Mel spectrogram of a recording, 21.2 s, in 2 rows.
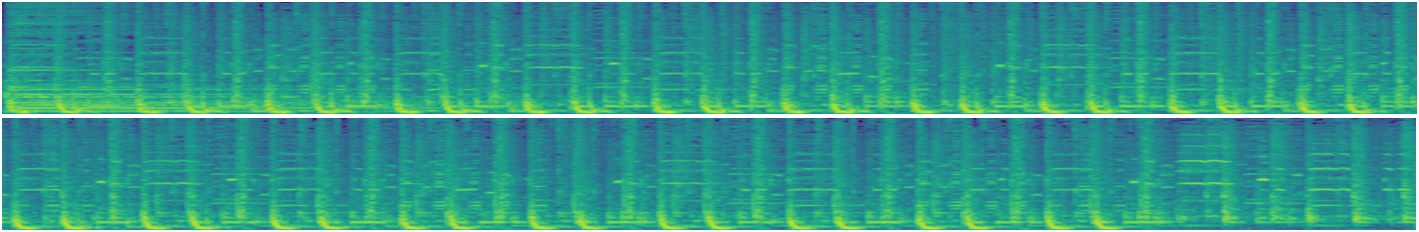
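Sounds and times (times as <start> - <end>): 
electronic superjazz: 0.0 - 21.2.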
